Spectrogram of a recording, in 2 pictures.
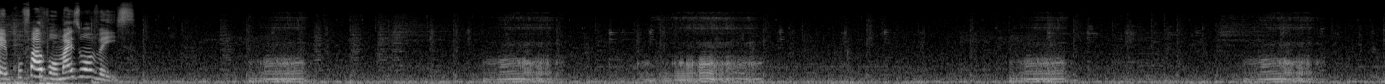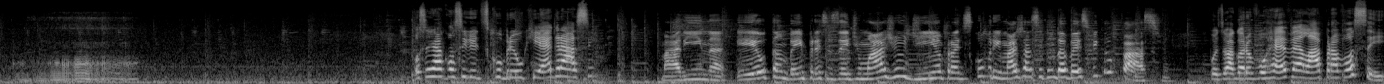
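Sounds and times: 
speech: 0:00.0 - 0:01.4, 0:06.8 - 0:07.4, 0:18.2 - 0:27.6
small dog snoring with raspy buzzing snores: 0:02.4 - 0:09.0, 0:10.0 - 0:11.0, 0:12.2 - 0:15.4.

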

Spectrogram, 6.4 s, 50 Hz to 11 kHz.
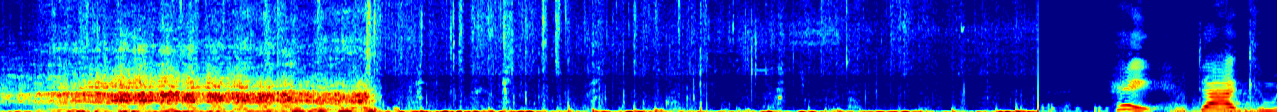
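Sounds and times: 
horse whinnying: 0:00.0 - 0:02.1
horse hooves clip-clopping on a hard surface: 0:01.3 - 0:06.3
speech: 0:01.6 - 0:02.0, 0:05.7 - 0:06.3.

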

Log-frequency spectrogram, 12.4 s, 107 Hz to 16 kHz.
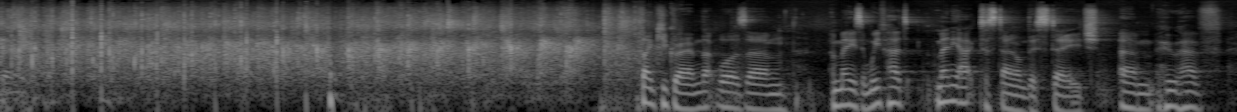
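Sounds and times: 
audience applauding after a stage performance: 0:00.0 - 0:06.7
speech: 0:06.4 - 0:12.3.

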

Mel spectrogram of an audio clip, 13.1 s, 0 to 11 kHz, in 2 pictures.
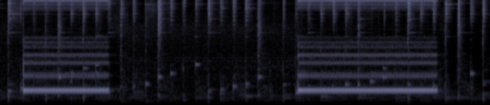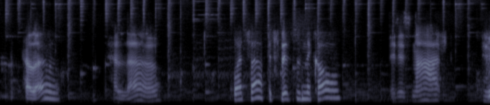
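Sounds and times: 
telephone ringback tone after a call is dialed: 0:00.3 - 0:01.6, 0:04.0 - 0:06.0
speech: 0:06.9 - 0:08.8, 0:09.6 - 0:11.2, 0:11.8 - 0:13.0.

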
